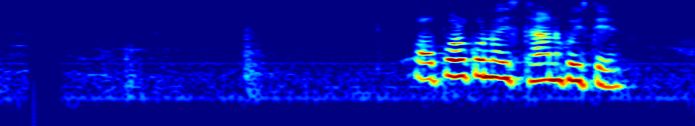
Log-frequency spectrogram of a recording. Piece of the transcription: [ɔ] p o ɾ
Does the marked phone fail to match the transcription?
no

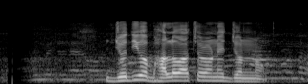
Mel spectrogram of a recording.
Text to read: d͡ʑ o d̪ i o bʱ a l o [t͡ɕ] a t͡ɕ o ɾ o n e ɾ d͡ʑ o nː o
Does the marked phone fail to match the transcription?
yes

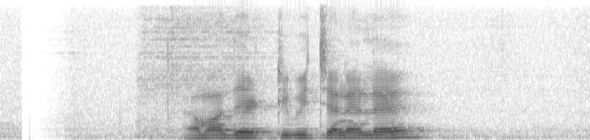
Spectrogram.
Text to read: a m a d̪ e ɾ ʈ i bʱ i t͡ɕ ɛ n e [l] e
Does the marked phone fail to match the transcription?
no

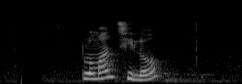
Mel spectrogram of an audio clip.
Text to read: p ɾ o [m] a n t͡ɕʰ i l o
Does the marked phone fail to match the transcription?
no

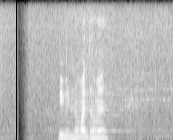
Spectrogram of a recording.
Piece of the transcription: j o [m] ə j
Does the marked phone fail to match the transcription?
no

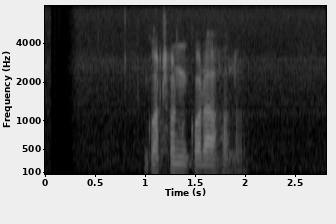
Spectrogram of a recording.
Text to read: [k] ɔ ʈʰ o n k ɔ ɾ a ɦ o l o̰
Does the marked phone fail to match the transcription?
yes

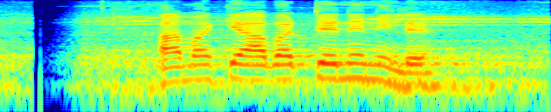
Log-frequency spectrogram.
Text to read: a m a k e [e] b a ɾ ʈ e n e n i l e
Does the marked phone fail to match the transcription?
yes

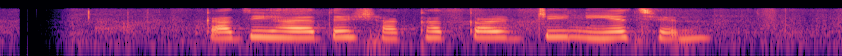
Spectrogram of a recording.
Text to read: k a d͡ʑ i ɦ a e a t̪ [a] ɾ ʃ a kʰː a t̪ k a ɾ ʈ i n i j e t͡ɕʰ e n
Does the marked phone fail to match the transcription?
yes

